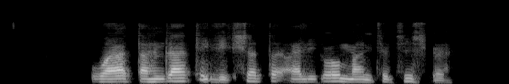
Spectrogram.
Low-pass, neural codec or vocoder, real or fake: 7.2 kHz; codec, 16 kHz in and 24 kHz out, 0.6 kbps, FireRedTTS-2 codec; fake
